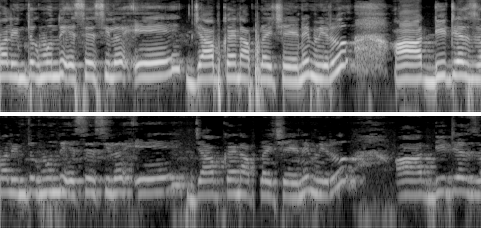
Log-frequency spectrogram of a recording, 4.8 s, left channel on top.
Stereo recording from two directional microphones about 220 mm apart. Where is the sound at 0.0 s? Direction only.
50° left (ahead or behind).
